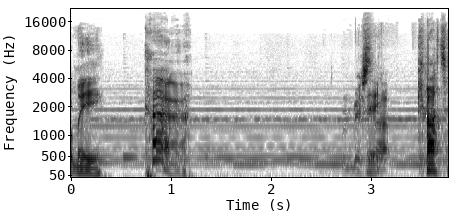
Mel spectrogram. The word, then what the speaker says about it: Ker: would then say, "But you can call me Kerr." We missed It that. cut out when you Can't said the hear. name. Oh, you can The call me accent doesn't go too Kerr.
